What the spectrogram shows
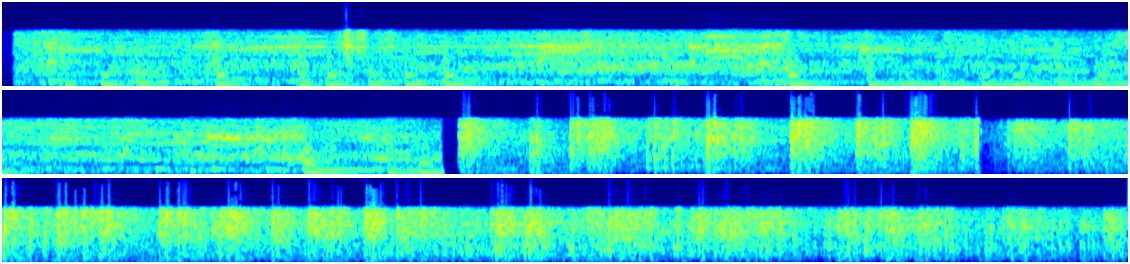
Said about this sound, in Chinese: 当地老百姓敲锣打鼓，吹起了唢呐，跳起了狮子舞，并且挥舞着长龙，放起了鞭炮，热烈欢迎宋楚瑜一家还乡。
